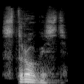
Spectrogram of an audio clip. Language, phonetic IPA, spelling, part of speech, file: Russian, [ˈstroɡəsʲtʲ], строгость, noun, Ru-строгость.ogg
- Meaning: 1. severity, austerity 2. strictness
